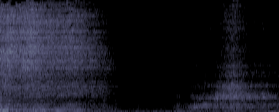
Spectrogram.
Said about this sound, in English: Okay, deep breath. Hold on. Okay, into the nose.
